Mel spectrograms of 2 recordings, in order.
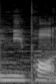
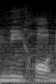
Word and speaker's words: Nihon: the p is um the more patriotic way of saying it like the um the uh nationalist patriotic um apparently so modern day most people would not say nippon they'd say nihon instead so that that was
